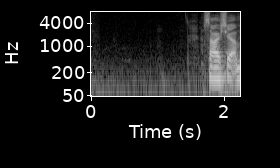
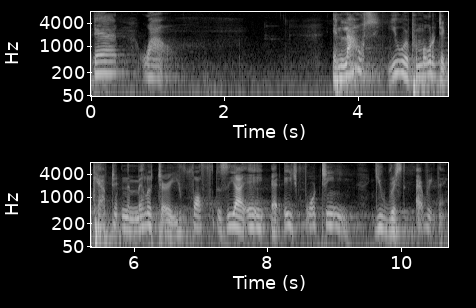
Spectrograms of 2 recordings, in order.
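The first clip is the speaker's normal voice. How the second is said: quiet upset plea; 8 dB quieter than usual. Retold or imitated. Son's tearful plea to dad.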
